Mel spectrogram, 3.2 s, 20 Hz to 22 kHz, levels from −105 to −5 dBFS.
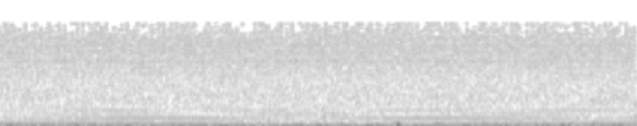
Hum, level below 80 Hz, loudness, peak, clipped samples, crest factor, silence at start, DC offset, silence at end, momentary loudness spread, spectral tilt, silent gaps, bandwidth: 60 Hz at -75 dBFS; -72 dBFS; -66 LUFS; -50 dBFS; under 0.1%; 16 dB; 0 s; under 0.1%; 0 s; 1 LU; -1.5 dB/octave; none; 10.5 kHz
